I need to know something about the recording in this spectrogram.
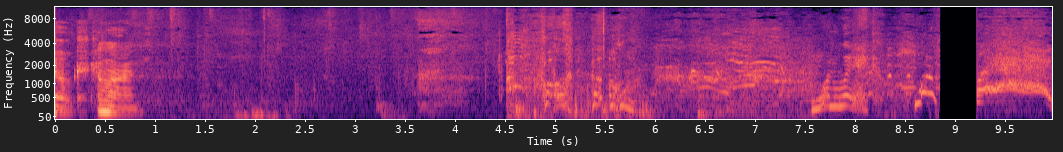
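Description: A young man reacts with loud exclamations close to a microphone.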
